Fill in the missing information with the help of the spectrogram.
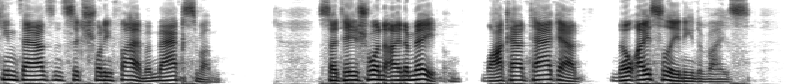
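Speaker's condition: Cleft lip and palate; has tinnitus

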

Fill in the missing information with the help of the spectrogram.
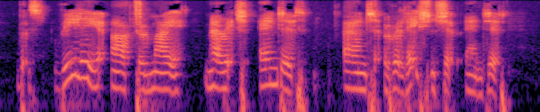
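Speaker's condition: Spasmodic dysphonia; about 3 years since onset

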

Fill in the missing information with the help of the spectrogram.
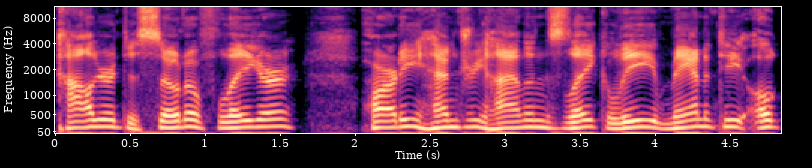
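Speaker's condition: Cleft lip and palate

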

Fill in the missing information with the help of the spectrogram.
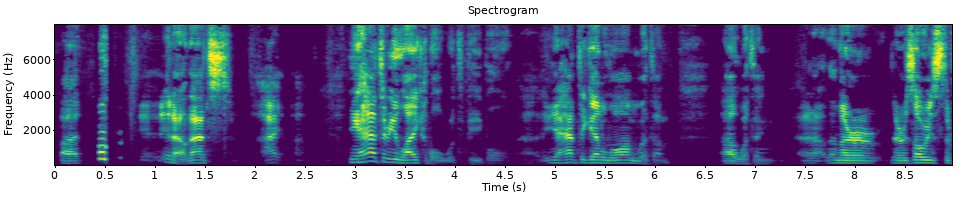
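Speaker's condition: Bilateral cleft lip and palate

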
